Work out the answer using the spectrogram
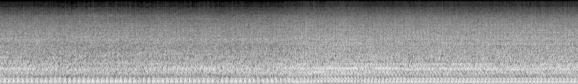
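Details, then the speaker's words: Homemade air-cooled outboard built from a lawn mower engine runs rough at low throttle, note wobbling and stumbling unevenly before steadying; owner thinks idle may need setting higher, and suspects water caused quitting. "it's not that happy running at low low throttle maybe it just needs adjusted a bit higher and then I just have to live with that extra RPMs"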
